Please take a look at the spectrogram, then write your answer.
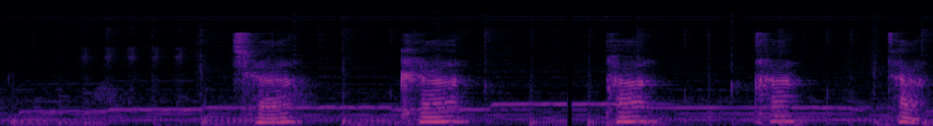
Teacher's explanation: A esta agrega también 10 letras, 5 oclusivas aspiradas, que conjugadas con la A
